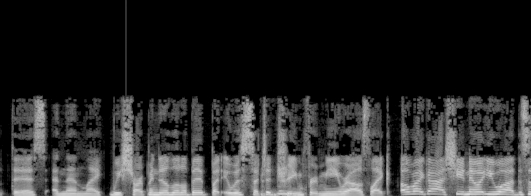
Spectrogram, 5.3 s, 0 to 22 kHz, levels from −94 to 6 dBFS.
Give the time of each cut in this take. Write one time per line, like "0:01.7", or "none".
0:01.0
